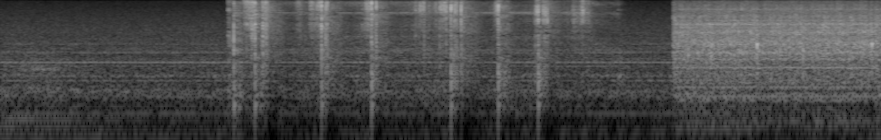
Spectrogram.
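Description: Welding arc crackling in about eight short bursts as a grooved axle shaft is built up with weld, then a metal lathe running with a steady loud hiss of cutting as the welded shaft is turned down.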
